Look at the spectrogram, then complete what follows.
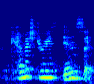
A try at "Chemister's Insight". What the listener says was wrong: Chemisters. Insight, not chemistries.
